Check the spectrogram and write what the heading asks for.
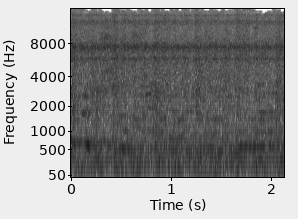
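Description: Samba school bateria playing a fast samba with dense drum and tamborim rhythm, a sung melody carried over it.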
